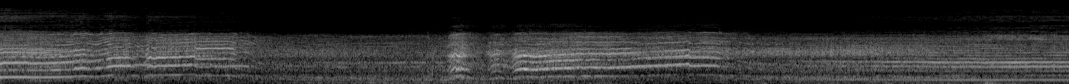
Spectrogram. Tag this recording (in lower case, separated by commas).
vehicle, revving, car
